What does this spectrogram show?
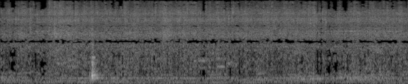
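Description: Onion and spice masala sizzling steadily in oil in a frying pan as crumbled boiled potato drops in, with one brief sharp sound about a second in.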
